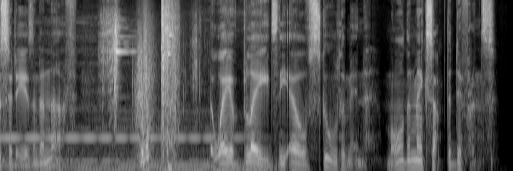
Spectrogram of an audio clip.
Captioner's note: knife scraping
